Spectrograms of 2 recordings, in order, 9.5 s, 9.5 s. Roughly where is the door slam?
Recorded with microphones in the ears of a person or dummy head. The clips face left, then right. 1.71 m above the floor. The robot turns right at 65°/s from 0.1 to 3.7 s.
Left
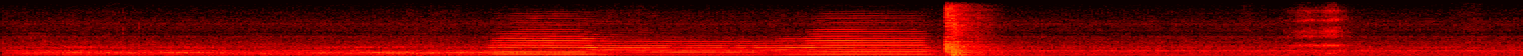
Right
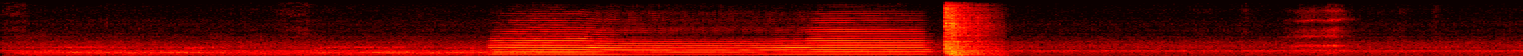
Right.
